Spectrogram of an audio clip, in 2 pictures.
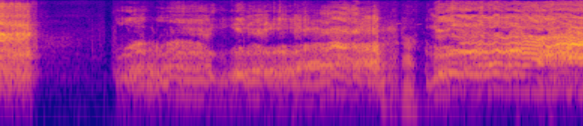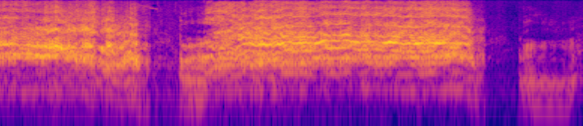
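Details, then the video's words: Pig letting out long, drawn-out, piercing squeals, the first rough and wavering, then two sustained loud screams of several seconds each, ending with a brief softer squeak. "PIG (complete) - Sound Effect HQ"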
